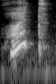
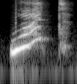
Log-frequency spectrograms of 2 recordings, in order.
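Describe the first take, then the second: First: Breathless high whispered what; stunned whisper. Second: Much higher, louder rising what; incredulous shout. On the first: The family freezing at the dinner table, whispering in disbelief. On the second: The family at dinner, shouting in disbelief at the sister. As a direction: blurt it out in disbelief. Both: Retold or imitated. Family reacting to odd word.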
